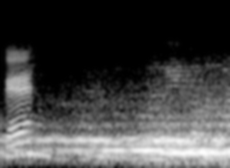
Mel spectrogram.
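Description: Motorcycle engine running at a steady speed, growing somewhat louder toward the end.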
